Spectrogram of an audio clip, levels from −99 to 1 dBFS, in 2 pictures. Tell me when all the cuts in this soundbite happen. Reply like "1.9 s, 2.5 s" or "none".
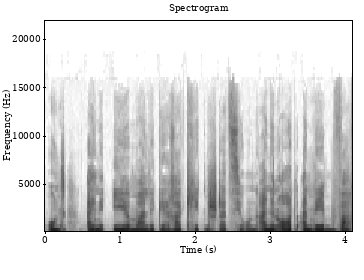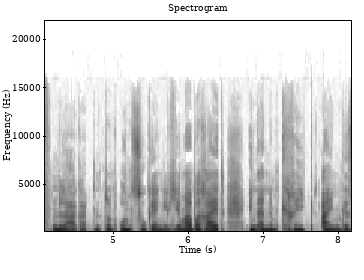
3.4 s, 4.9 s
